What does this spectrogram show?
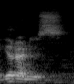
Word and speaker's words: Uranus: width welcome to uranus i like to pronounce it the swedish way uranus now this is one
